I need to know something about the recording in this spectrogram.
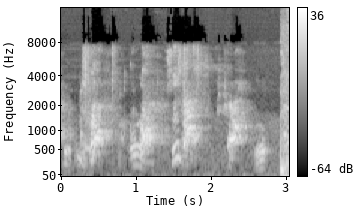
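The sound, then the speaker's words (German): Two dogs bark and yip in a quick run of five or six loud, sharp bursts over a few seconds, with a sudden noisy knock at the very end. “Jetzt haben die beiden Hunde es verpasst, berühmt zu werden, weil sie sind nicht mehr in deinem Gespräch drin.”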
